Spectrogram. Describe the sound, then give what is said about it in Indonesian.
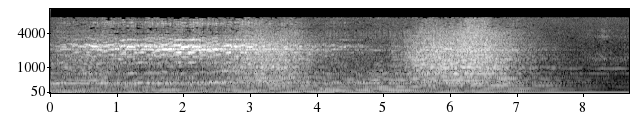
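A public minibus engine rumbles on the street at the end of an alley with a steady low drone, swelling louder about two-thirds of the way through as it passes, then easing off at the end. No one speaks. “Sesampainya di ujung gang, aku pun celingak-celinguk menunggu angkutan umum yang lewat.”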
